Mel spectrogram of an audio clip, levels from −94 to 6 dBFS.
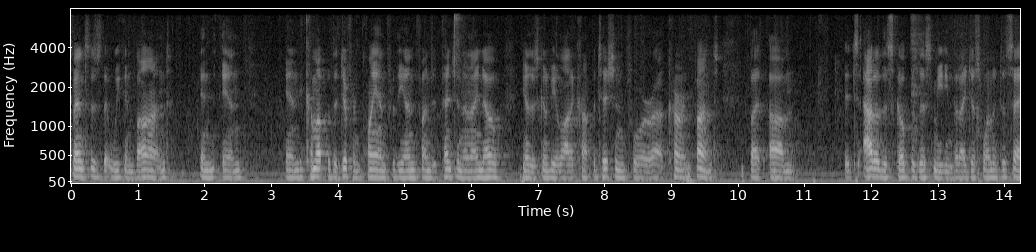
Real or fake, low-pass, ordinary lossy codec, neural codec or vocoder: real; 7.2 kHz; MP3, 64 kbps; none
